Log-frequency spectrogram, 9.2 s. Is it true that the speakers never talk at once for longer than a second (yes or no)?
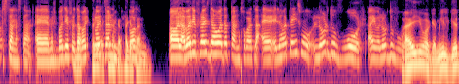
no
